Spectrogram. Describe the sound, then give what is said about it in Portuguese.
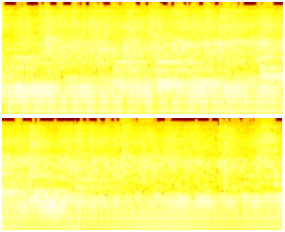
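A crowd claps steadily and densely for several seconds, applauding Jesus, a continuous wash of applause with no voices, while sustained keyboard chords hold underneath and shift once partway through. “Então aplaude Jesus por isso, é.”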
